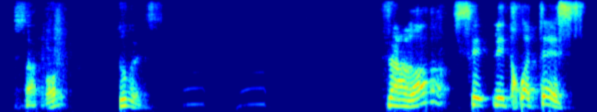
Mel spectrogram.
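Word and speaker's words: צרות: Prononciation, Sarah, tsures.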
